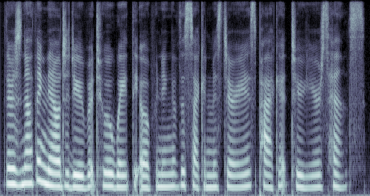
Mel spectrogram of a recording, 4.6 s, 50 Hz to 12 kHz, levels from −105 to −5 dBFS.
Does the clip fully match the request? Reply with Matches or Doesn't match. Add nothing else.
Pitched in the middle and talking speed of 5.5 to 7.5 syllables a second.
Doesn't match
